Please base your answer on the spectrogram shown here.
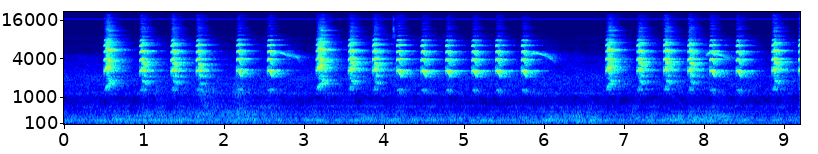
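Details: Bird giving harsh, buzzy notes in rapid series of about three per second, broken by short gaps and occasional downslurred rasping phrases.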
